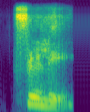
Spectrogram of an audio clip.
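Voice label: "frilly", Indian English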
